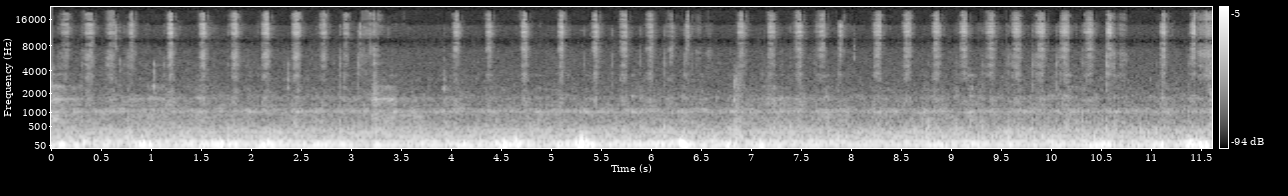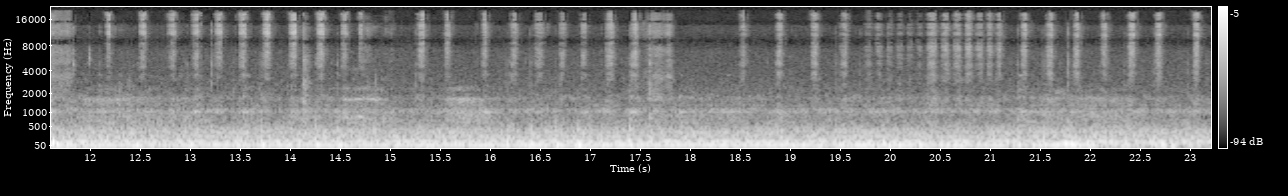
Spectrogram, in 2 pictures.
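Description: Quiet scratchy strokes of a sharp colored pencil filling a coloring page of flowers and feathers, close and continuous with small pauses, faint and steady.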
